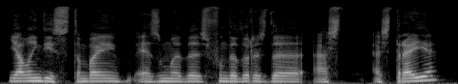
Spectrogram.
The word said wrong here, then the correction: Astraia: Disse bem? – Astraia, exatamente. Astraia. Ah, foi a pronúncia falhou ali no final.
